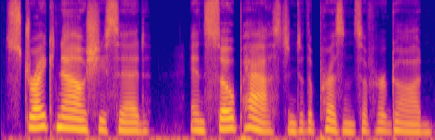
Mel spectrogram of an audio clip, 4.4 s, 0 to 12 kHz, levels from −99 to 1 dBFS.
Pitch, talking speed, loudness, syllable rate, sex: 175 Hz, 180 wpm, -19 LUFS, 4.6 syllables/s, female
